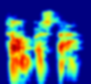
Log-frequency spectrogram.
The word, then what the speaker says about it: tandpasta: En die tweede A is onbeklemtoond en kan je dus ook als een schwa, als een U uitspreken, tandpasta.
